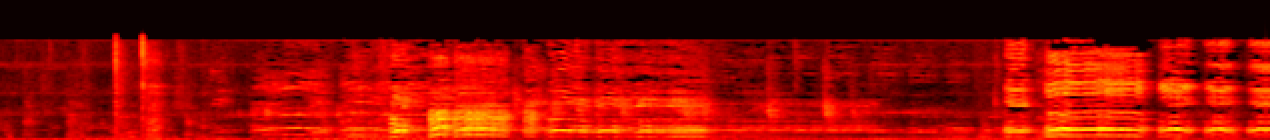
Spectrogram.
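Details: Kukuak Balenggek roosters, a chicken endemic to Solok, West Sumatra, at a group practice event: repeated harmonic, stepped crows in two bursts, against a steady low hum and background clatter.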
